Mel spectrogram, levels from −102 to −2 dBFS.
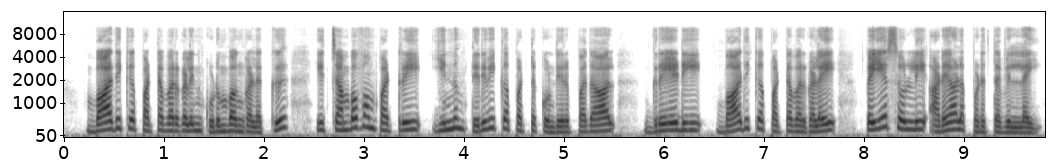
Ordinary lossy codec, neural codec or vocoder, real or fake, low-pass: none; vocoder, 22.05 kHz, 80 mel bands, WaveNeXt; fake; 9.9 kHz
